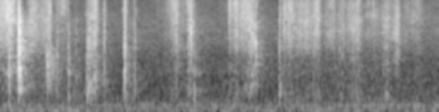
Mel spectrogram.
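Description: A deck of MAC (metaphorical associative) cards being shuffled by hand: a quiet run of quick card flicks and slaps, loudest in the first second and thinning out near the end.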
